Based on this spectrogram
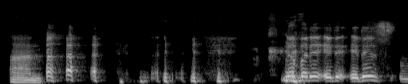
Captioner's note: laughing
